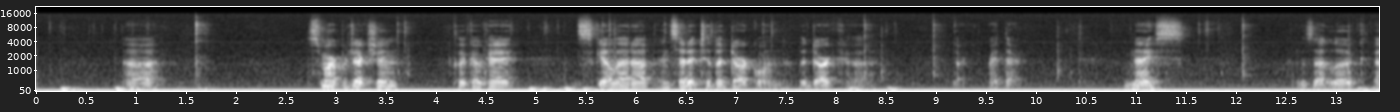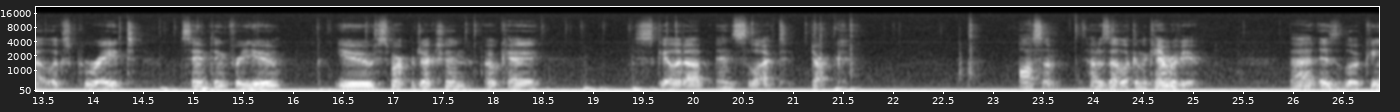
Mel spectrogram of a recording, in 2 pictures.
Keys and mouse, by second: 0.4 a, 0.9 a, 1.7 u, 5.2 a, 5.5 s, 6.4-8.0 drag, 8.0 middle drag, 9.5 middle click, 9.7 drag, 10.0-11.2 middle drag, 11.2 s, 12.2-12.5 middle drag, 13.3 middle click, 13.5 Tab, 14.8 Tab, 15.2 a, 15.6 a, 16.3 u, 19.0 a, 19.5 s, 20.6-21.7 drag, 21.7 Tab, 21.8-22.6 drag, 24.2 KP_0.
